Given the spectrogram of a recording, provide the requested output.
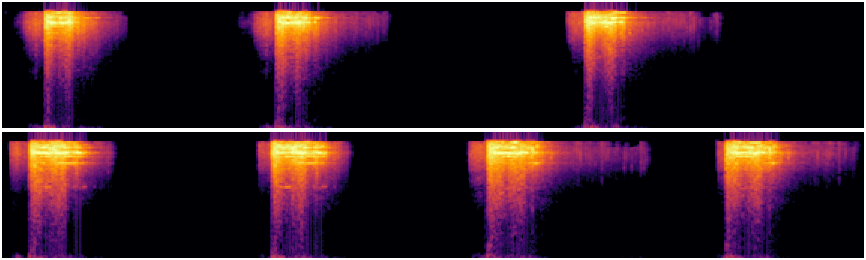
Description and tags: drop bag of coins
